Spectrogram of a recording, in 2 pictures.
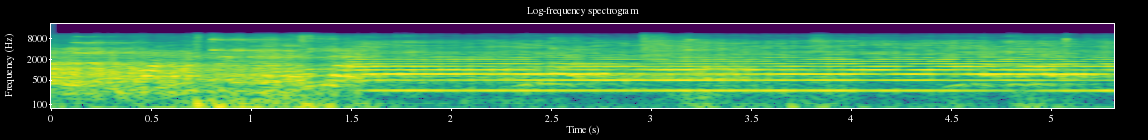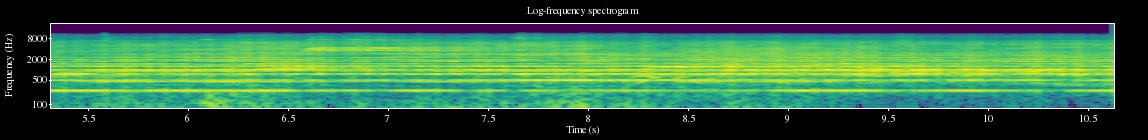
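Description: A horn sounds one long, steady, held note starting about a second and a half in, over crowd voices and the bounce of the ball on the court.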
